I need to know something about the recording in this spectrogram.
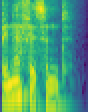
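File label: "beneficent", English, British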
